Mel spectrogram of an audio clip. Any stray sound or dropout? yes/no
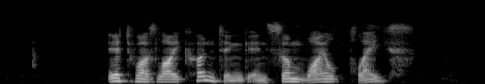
no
